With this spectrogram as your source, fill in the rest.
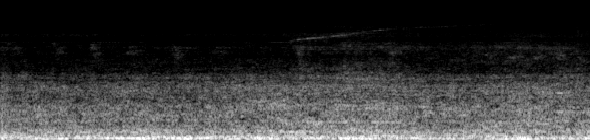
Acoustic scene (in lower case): residential area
